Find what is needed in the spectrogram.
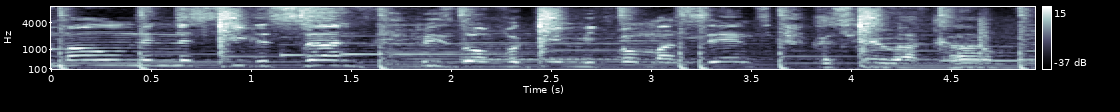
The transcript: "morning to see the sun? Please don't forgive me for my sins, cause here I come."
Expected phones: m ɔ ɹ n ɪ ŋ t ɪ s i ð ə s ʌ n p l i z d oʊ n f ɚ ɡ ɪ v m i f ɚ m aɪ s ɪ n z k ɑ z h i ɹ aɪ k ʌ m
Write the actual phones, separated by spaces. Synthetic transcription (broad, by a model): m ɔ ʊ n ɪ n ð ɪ s i ð ə s ʌ n p l i z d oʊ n f ɚ ɡ ɪ v m i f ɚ m aɪ s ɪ n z k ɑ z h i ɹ aɪ k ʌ m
